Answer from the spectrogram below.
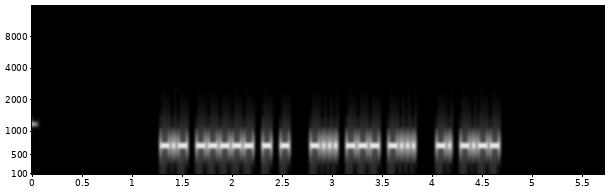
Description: Morse code, heard as a keyed tone, about 37 wpm, 700 Hz. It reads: K0TT BOB NY
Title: K1USN SST QSO Practice - 40wpm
